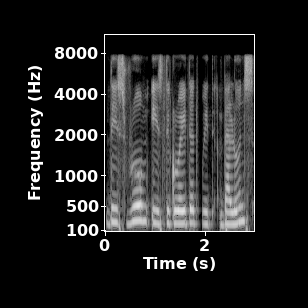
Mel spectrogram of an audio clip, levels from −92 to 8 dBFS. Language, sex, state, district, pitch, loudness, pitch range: English, female, Nagaland, Kohima, 210 Hz, -15 LUFS, 200-230 Hz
